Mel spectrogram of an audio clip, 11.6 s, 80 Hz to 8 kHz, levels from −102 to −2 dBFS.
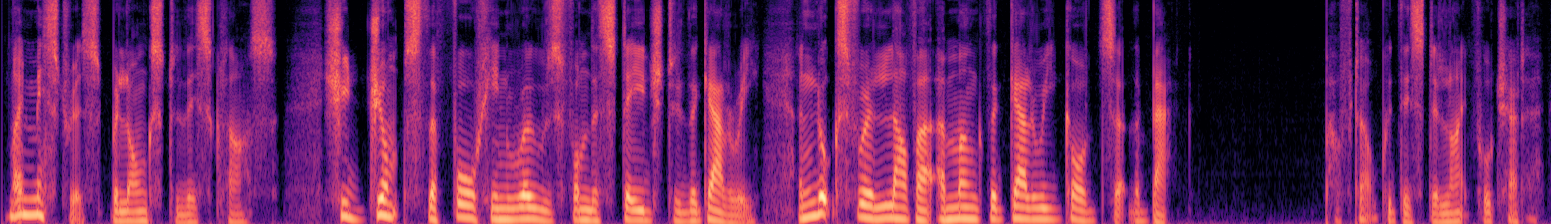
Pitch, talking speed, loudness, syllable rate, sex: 140 Hz, 180 wpm, -21 LUFS, 5.0 syllables/s, male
